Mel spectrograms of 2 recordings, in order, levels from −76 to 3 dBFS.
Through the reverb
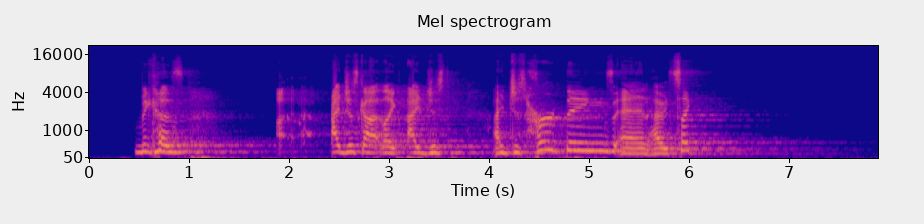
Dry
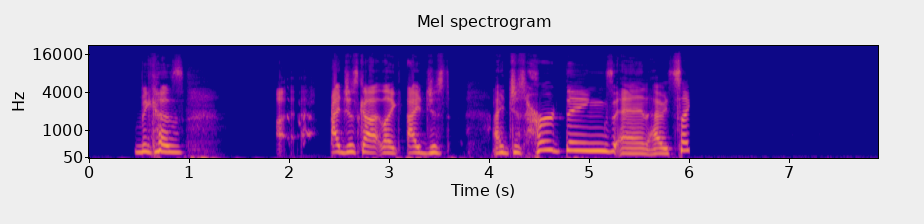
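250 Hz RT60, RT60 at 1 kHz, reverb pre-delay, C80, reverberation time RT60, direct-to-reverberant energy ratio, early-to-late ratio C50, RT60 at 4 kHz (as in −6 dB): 3.2 s, 2.0 s, 5 ms, 13.0 dB, 2.6 s, 8.5 dB, 12.0 dB, 1.4 s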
